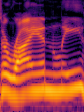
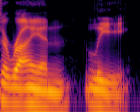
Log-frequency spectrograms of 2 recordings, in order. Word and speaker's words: Orion Lee: if it's because i i think it's orion lee some people are orion when you spell it like that but i'm pretty sure he was a ryan lee um and he was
